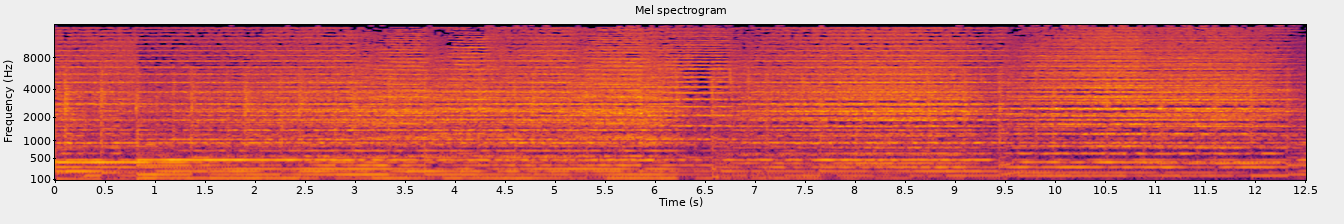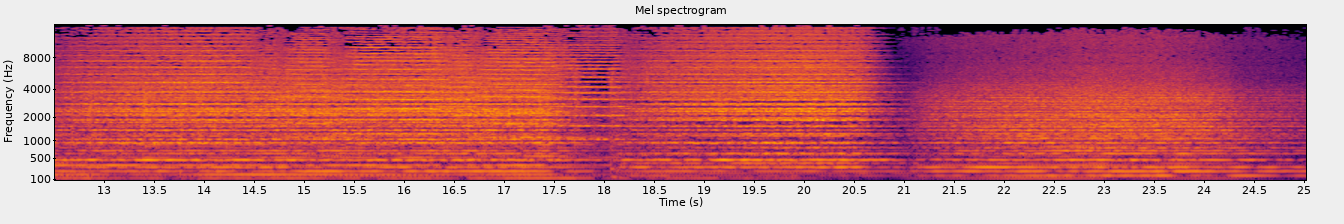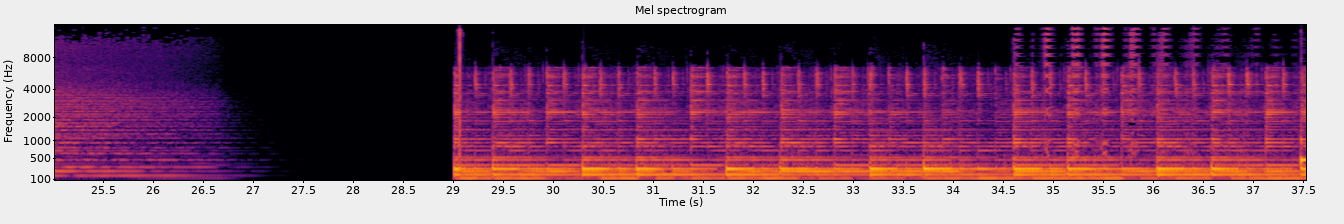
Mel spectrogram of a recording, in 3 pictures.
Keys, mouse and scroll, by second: 17.4 ctrl+j, 25.7 ctrl+t, 37.2 ctrl+j.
